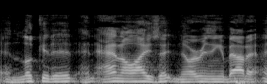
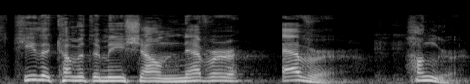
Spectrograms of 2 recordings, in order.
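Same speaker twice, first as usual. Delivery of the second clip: "never", "ever", "hunger" each set apart; emphatic double negative; 5 semitones higher than usual. Shown as a demonstration. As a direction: hit "never" and "ever" separately, with pauses. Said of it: "it's a double negative".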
